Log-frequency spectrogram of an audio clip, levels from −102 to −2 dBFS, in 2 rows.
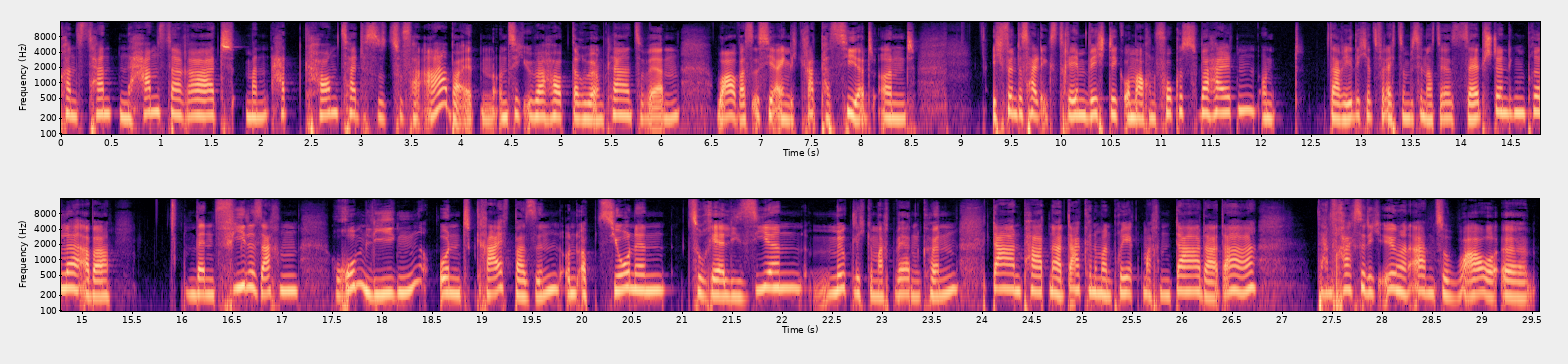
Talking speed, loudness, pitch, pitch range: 180 wpm, -19 LUFS, 225 Hz, 210-255 Hz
